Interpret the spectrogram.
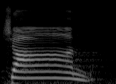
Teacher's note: साथ हवा बाहर आए उसको कहते हैं अनुनासिक शब्द जैसे चांद इसमें बोलने के वक्त हमारा मुंह भी खुलता है और नाक से आवाज आती है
